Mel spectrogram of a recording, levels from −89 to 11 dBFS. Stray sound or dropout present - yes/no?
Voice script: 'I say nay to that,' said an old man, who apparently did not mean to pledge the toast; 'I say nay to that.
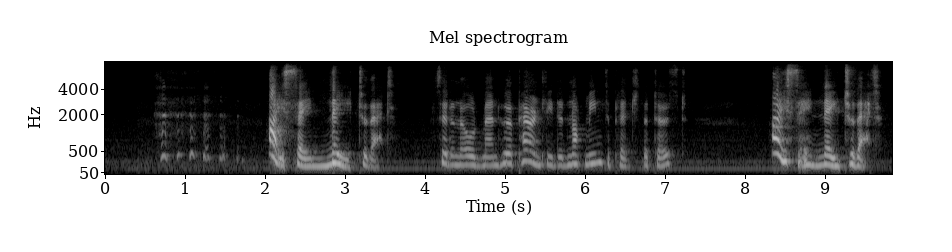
yes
